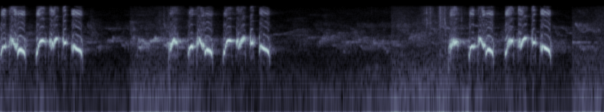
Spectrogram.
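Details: Morning training song of a red-whiskered bulbul in the long twisted double-voice style: three loud phrases of quick, bright, tumbling notes separated by short pauses.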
